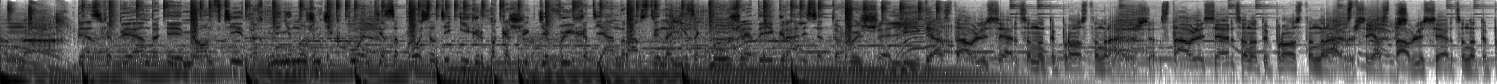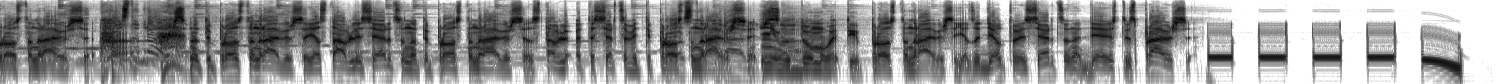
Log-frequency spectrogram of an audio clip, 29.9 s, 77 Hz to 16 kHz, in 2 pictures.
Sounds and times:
Music: 0.0 - 24.9
Speech: 8.5 - 27.0.

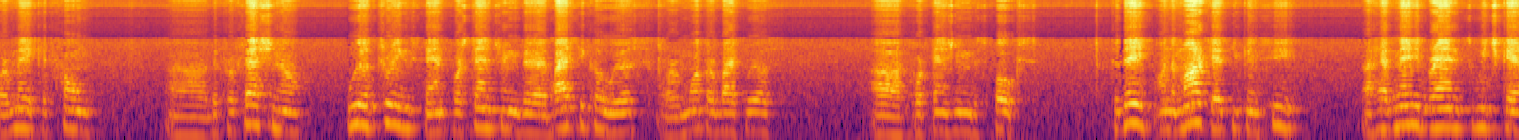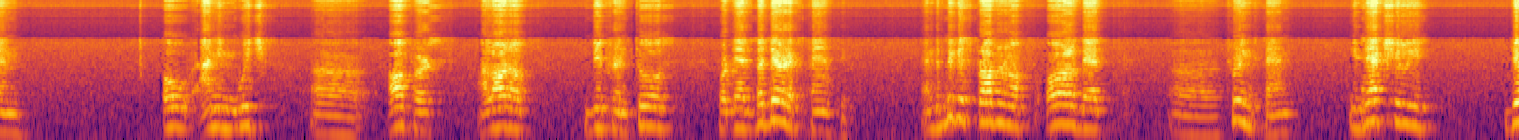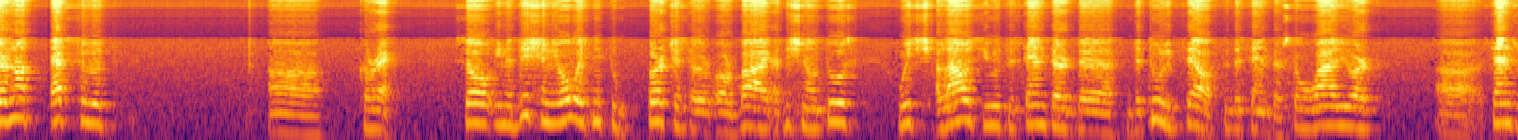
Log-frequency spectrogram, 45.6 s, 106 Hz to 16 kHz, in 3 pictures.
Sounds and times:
Speech: 0.0 - 1.0, 1.6 - 7.8, 8.7 - 10.4, 11.0 - 15.5, 16.7 - 23.7, 24.4 - 29.6, 30.2 - 31.6, 32.9 - 45.5.

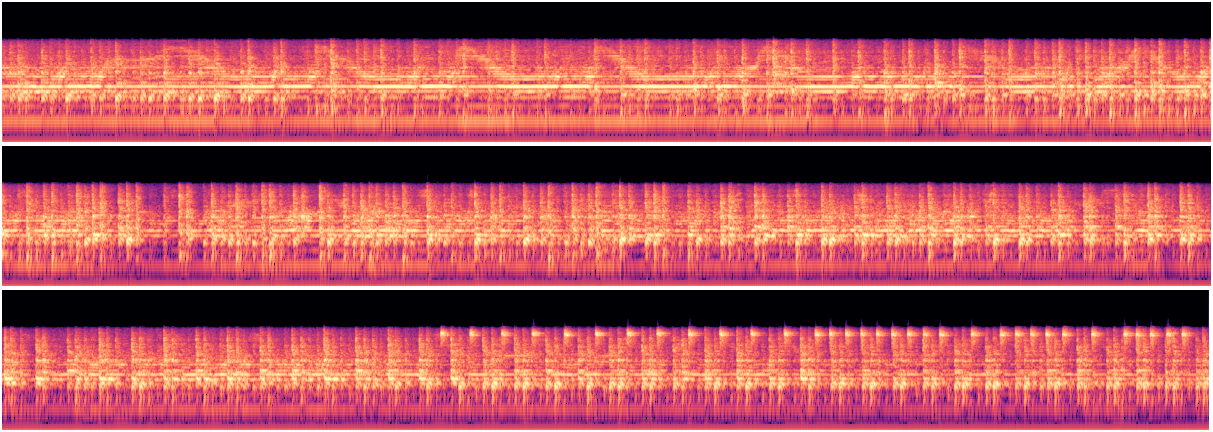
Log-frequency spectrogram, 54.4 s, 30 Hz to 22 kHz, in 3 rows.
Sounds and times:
Didgeridoo: 0.0 - 54.3.

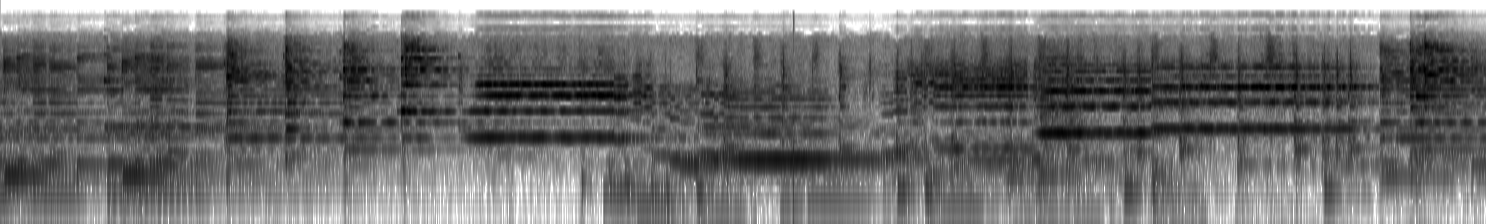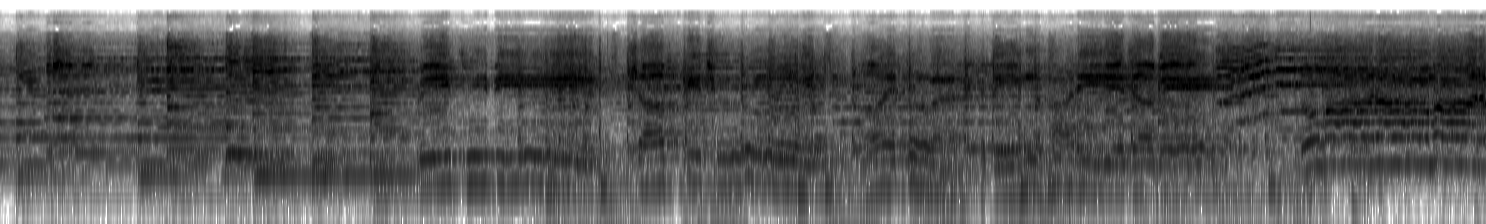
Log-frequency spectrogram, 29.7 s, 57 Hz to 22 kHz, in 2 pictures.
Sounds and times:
Music: 0.0 - 29.7.

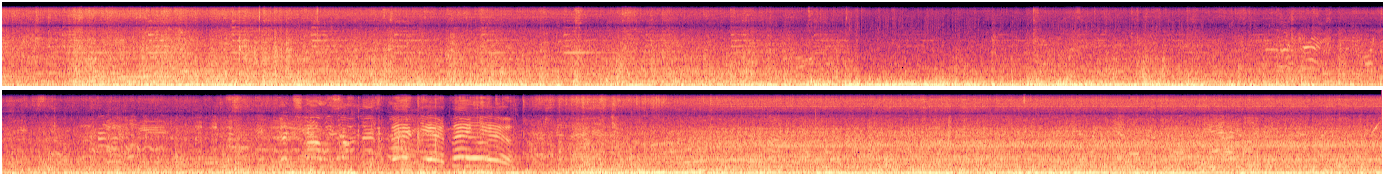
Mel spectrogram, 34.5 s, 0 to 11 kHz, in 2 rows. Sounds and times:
Outside, urban or manmade: 0.0 - 34.5
Train: 0.0 - 34.5
Speech: 15.8 - 24.2.

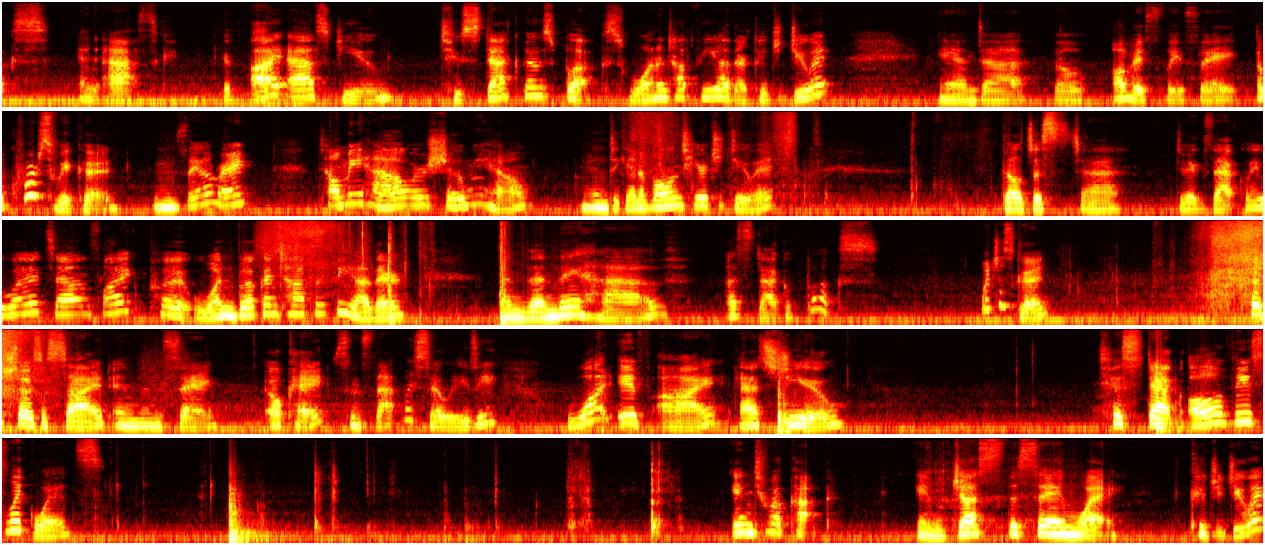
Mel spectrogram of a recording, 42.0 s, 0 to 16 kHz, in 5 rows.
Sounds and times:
Speech: 0.0 - 5.6, 6.2 - 13.6, 15.1 - 19.5, 20.2 - 22.7, 23.4 - 23.8, 25.1 - 30.9, 32.6 - 34.4, 38.5 - 42.0.

